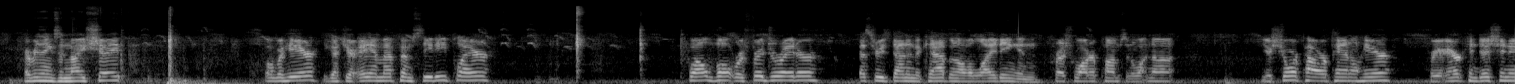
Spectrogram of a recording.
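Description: A stream segment skipped at about 8.59 s: the audio jumps abruptly forward with a brief blip. The likely cause is that one segment of the segmented stream failed to load and the player carried on with the next, so that stretch of programme is missing.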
